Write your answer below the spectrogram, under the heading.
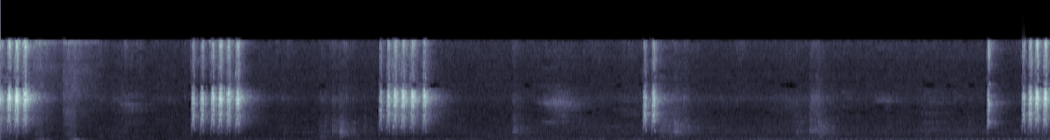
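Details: Rolling Yuhina song used as a tutor for White-rumped Shama; five high, buzzy chattering bursts at uneven intervals of one to two seconds, with a faint low background hum.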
